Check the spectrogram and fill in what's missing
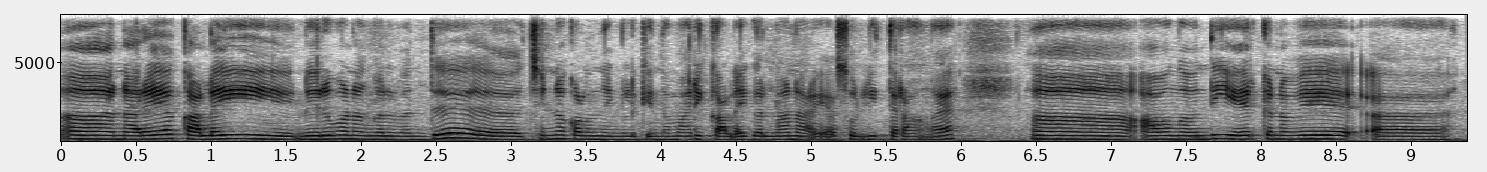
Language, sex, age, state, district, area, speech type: Tamil, female, 18-30, Tamil Nadu, Salem, urban, spontaneous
